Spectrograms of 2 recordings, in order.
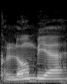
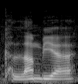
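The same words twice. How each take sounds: First: The second syllable has an 'oh' vowel. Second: The second syllable has an 'uh' vowel. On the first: The speaker calls it right. "it's pronounced Colombia" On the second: The speaker calls it wrong. "not Colombia"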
